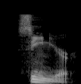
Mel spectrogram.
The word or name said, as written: senior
